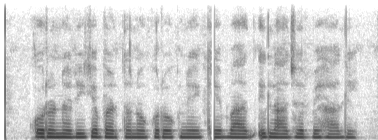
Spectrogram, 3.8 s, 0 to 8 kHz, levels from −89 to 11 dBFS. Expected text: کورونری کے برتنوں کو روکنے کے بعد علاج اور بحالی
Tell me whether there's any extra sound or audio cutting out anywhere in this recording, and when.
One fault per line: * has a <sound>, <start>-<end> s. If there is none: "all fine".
* has a dropout, 2.1-2.1 s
